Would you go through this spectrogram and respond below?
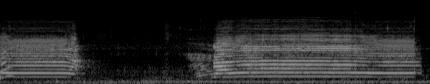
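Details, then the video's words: Cow calling: a flat, droning moo that cuts off, a short pause, then a longer sustained call that starts with a quick upward swoop and holds steady. "Tiếng con bò kêu phần 1 - sound of cow"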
